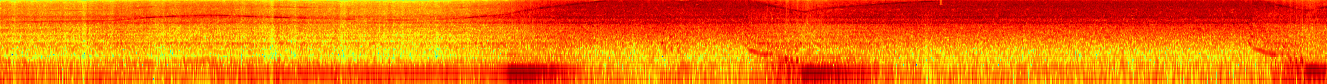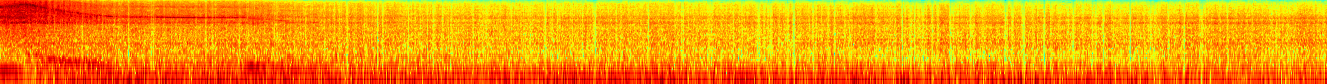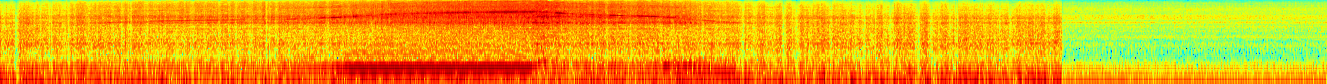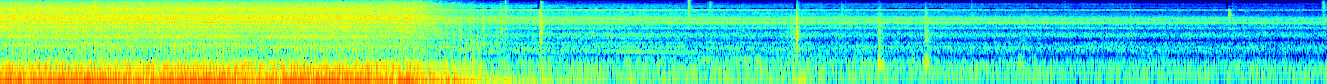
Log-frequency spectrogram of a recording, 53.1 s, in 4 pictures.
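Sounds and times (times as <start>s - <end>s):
turbo whistle: 0.0s - 17.2s, 26.2s - 34.4s
car engine pulling hard: 0.0s - 48.1s.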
